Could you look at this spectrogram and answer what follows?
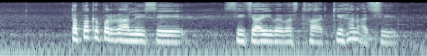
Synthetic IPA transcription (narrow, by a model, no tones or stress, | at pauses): ʈ̪əpəkpəɾnaːlise | sĩt͡ʃaːiʋjəʋəst̪ʰakeɦənət͡ʃʰi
